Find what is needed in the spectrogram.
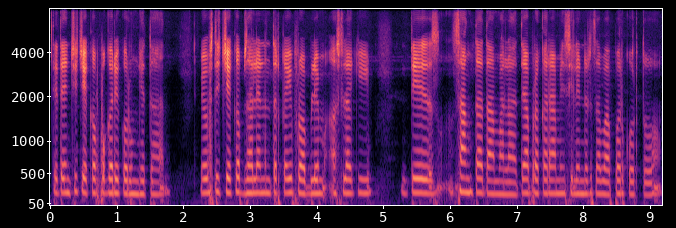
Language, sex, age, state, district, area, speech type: Marathi, female, 45-60, Maharashtra, Amravati, urban, spontaneous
